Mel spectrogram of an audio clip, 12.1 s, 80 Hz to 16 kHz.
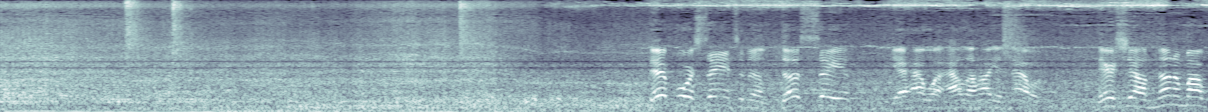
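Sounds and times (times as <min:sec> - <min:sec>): bus engine rumbling: 0:00.0 - 0:12.0.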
